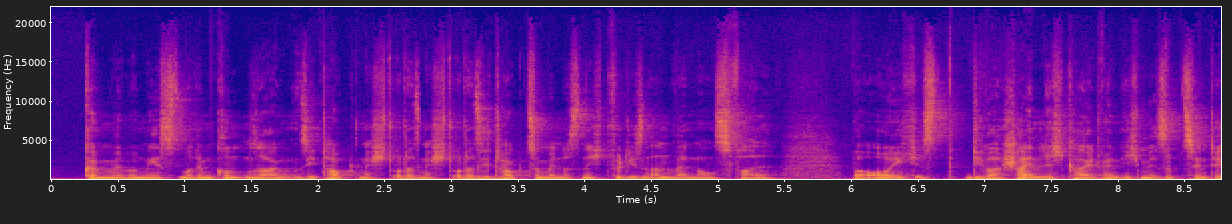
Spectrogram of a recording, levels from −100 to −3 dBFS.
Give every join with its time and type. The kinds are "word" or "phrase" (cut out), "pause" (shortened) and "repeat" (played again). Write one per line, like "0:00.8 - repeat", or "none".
0:02.7 - repeat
